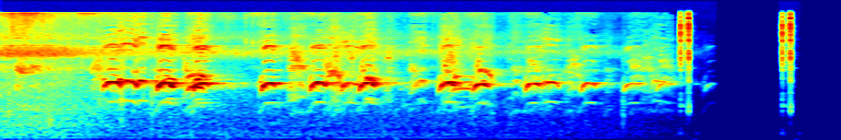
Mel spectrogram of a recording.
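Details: Red bird-of-paradise in Raja Ampat, wild birds seen against the sun: a run of loud, repeated harsh notes, each bending around a steady pitch, roughly three per second for six seconds, then two sharp clicks after a pause.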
